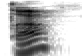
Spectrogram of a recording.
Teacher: I will usually use the pharyngalized pronunciation in this video. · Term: emphatic T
